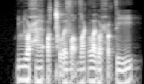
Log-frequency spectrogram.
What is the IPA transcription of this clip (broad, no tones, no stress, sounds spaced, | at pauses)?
ʎ o ħ æ̤ ʔ ɒ ǀ o̰ ə̯ z o̰ dˤ æ ɡ lˠ e ɾ o ħ o̰ t i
